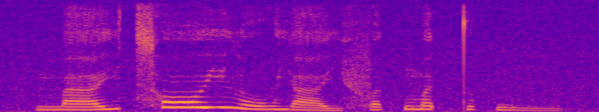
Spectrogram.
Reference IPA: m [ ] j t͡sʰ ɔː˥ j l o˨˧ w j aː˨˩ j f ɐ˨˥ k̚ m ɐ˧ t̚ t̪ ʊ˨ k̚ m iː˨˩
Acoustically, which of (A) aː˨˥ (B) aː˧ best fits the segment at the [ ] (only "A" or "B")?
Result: A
